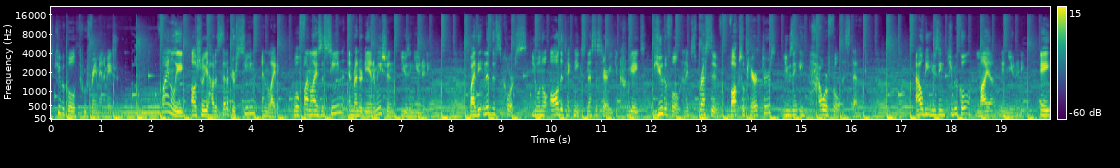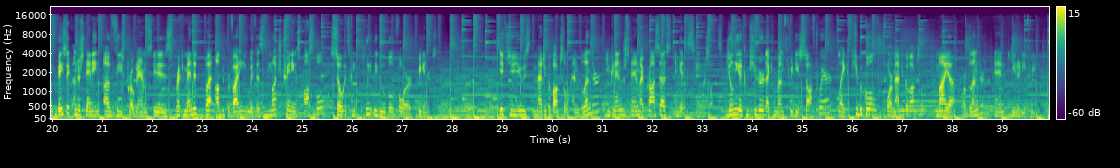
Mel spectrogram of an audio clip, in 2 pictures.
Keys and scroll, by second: 3.9 Tab, 6.7 s, 24.2 e.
